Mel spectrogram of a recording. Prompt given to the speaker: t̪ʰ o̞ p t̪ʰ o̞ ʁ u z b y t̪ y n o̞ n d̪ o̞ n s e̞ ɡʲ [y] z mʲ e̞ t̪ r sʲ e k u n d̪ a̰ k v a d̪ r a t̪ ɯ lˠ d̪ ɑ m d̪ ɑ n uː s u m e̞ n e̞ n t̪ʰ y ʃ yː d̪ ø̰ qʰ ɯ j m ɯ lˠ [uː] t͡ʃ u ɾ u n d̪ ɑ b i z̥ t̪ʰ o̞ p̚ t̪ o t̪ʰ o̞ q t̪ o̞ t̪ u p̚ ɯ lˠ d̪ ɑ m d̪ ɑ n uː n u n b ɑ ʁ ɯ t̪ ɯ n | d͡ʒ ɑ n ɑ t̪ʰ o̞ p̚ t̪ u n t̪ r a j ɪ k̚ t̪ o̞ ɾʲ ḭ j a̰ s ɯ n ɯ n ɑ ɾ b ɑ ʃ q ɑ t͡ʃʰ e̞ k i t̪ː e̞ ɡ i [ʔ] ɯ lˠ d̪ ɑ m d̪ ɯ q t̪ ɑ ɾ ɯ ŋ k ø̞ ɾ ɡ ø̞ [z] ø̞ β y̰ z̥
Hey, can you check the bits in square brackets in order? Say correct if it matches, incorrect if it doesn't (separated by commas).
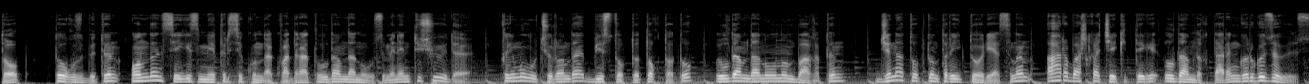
incorrect, incorrect, correct, correct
